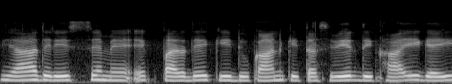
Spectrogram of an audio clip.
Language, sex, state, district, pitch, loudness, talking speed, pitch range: Hindi, female, Jharkhand, Palamu, 190 Hz, -15 LUFS, 145 wpm, 185-200 Hz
